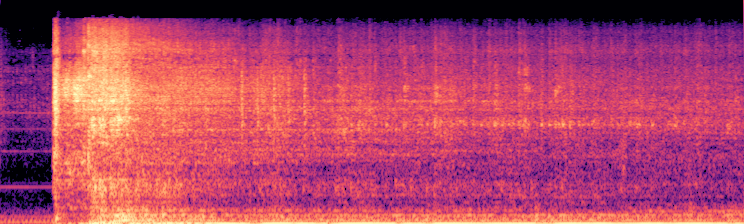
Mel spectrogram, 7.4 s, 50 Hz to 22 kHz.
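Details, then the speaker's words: V8-swapped 1991 Ford Ranger, cold start around 85 degrees out, dual exhaust into a single muffler: one sharp crank catches at once, then deep, even, loping idle with no misses; healthy normal cold start. "so it actually sounds pretty good and mean um it's actually with the inside the cab of the truck with it running driving with the windows up it's actually really quiet inside but uh with the windows down you can hear it rumble"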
